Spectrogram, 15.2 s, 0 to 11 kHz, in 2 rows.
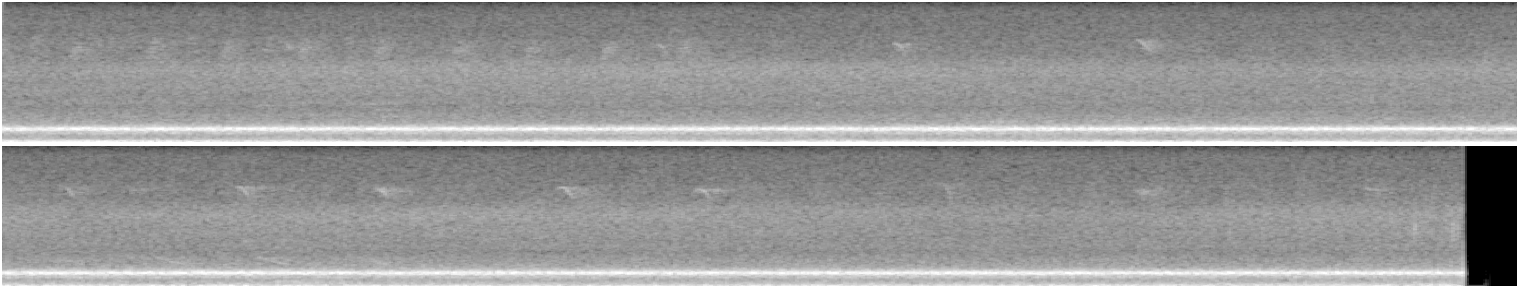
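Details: A massed chorus of Decim periodical cicadas (Magicicada tredecim, Brood XXIII) makes a steady, droning hum in Wilbur D. Mills Park, Bryant, Arkansas, on June 1, 2015.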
